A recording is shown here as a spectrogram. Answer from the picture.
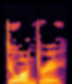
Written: duandré

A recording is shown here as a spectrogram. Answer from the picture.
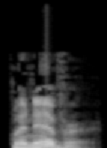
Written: whenever

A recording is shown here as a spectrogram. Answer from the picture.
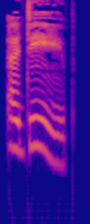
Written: adib

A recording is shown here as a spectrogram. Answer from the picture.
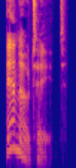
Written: annotate

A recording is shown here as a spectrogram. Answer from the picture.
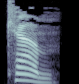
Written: kem

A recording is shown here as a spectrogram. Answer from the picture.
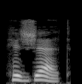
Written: hugette

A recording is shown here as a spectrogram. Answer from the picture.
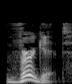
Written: virgate

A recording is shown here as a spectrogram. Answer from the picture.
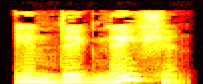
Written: indignation

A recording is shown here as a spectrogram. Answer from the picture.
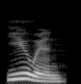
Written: Ewan

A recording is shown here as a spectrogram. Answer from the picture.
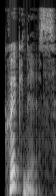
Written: quickness

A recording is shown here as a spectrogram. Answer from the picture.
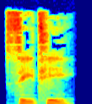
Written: ct

